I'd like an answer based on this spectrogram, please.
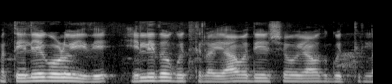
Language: Kannada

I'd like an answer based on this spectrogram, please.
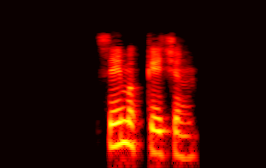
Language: Mari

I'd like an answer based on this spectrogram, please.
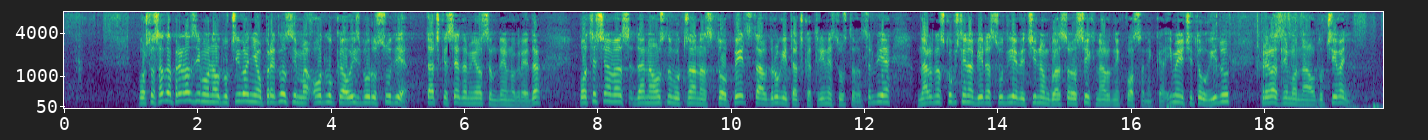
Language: Serbian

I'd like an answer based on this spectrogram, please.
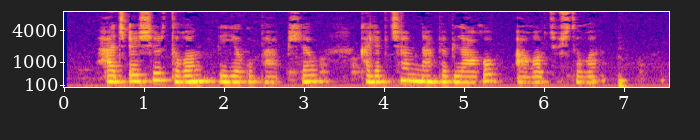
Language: Adyghe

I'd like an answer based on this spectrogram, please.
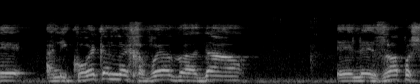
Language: Hebrew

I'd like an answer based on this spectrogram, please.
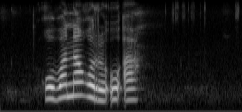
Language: Northern Sotho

